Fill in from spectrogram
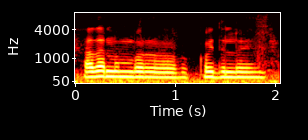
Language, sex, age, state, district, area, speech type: Odia, male, 45-60, Odisha, Nabarangpur, rural, spontaneous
